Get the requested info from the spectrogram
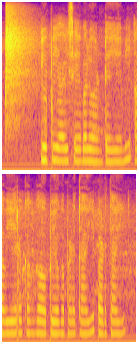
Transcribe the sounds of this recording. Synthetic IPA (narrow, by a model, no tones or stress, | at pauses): juːpiɐjsɛːʋɐluɐɳʈe̞ːeːmiʔɐʋieːɾɐkɐŋɡaːupɐjɔːɡɐpɐɽɐt̪aːjipɐɽɐt̪aːji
